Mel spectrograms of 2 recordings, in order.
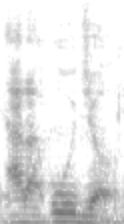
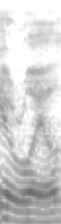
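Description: First: The name is said like 'ah-rah-OO-zhoo'. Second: The name is said like 'ah-ROY-oh'. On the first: The speaker calls it right. "say Araujo. Okay. That's the Brazilian way" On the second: The speaker calls it wrong. "don't say Arroyo"

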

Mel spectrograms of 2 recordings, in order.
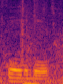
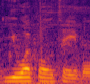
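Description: First: It is said blended into one word. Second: It is said as UFO plus table. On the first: This is the preferred casual pronunciation. "I'd rather say Ufotable" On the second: This is the official pronunciation. "The real pronunciation of Ufotable is like pronounced like UFO table"

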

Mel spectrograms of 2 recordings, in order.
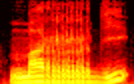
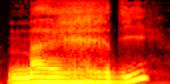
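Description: First: The R is rolled with the tongue. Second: The R is deep and strong in the throat. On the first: "You don't move your tongue, so it doesn't sound like mardi, no" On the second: "You don't need to go too deep like mardi, no"

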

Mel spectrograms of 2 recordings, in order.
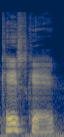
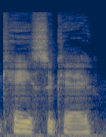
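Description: First: The middle u vowel is skipped, nearly silent. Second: The middle u vowel is fully pronounced. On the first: The speaker calls it right. "You would say Keisuke" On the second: The speaker calls it wrong. "you don't want it to say Keisuke"

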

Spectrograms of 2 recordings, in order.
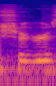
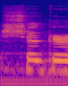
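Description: First: The word ends with an s sound. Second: The word ends without an s sound. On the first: The speaker calls it wrong. "I always say that with so many S's" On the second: The speaker calls it right. "Not Lily's Sugars and Creams"

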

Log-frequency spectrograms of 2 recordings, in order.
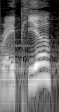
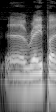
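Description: First: It is said with an 'ee' sound after 'p'. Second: It is said without an 'ee' sound after 'p'. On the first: The speaker calls it right. "deswegen Rapier. Ist ja auch ein I drin" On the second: The speaker calls it wrong. "Raper ist nicht schön"

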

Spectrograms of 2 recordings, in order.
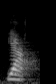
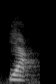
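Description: First: The final sound stops before any release. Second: The final sound stops before any release.

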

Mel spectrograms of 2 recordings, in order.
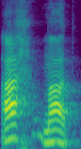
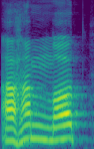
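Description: First: The name ends with a clear open 'mad' sound. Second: The name has a doubled 'mm' with an extra syllable. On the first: The speaker calls it right. "সঠিক আরবি যে শব্দ উচ্চারণ সেটা হলো আহমাদ" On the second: The speaker calls it wrong. "আহম্মদ বা আহম্মদ উচ্চারণ করার কোনো সুযোগ নেই"

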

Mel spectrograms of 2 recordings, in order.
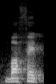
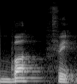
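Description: First: The word ends with a clear t sound. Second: The word ends on a vowel, no t. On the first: The speaker calls it wrong. "ಬಫೆಟ್ ಅಲ್ಲ" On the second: The speaker calls it right. "ಟಿ is silent"

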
